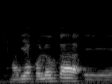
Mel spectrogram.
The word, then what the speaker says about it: María Coloca: ¿Se pronuncia así? Sí, así se pronuncia. María Coloca, actriz, directora, cantante, que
